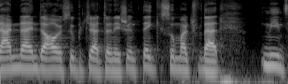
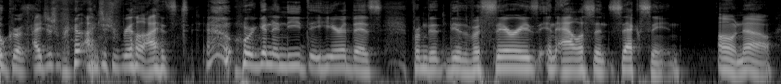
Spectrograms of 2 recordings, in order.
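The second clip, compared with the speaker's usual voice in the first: ordinary talk, nothing marked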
